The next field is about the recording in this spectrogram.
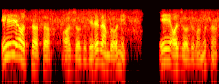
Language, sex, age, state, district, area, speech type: Nepali, male, 18-30, West Bengal, Kalimpong, rural, conversation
